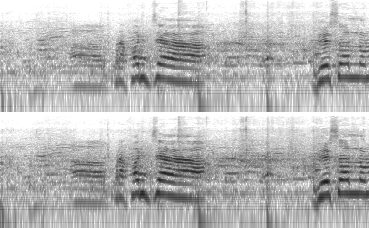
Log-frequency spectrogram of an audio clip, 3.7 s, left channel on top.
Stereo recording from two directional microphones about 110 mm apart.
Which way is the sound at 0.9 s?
5° left (ahead or behind).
